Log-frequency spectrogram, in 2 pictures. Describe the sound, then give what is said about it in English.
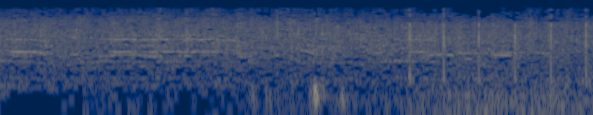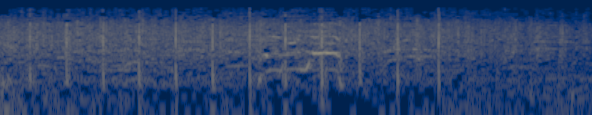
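An audience claps for the Lord together in a steady, quick rhythm over a dense wash of crowd noise and voices, the clapping growing sharper and more unified after the first few seconds. “Let's clap for the Lord and shout today with a voice of triumph.”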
